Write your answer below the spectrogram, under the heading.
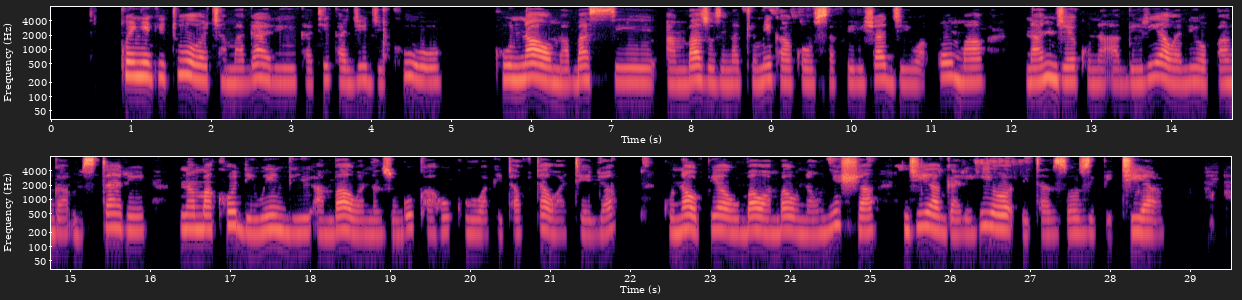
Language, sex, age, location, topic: Swahili, female, 25-35, Nairobi, government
